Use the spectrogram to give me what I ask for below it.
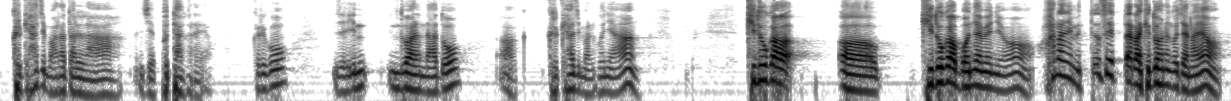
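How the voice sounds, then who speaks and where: Korean pastor, rhetorical questions, loud-quiet swings. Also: male voice, a little high. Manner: conversational, asks the congregation rhetorical questions; many fillers and restarts, swings from loud to quiet. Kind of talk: catechism lecture sermon.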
